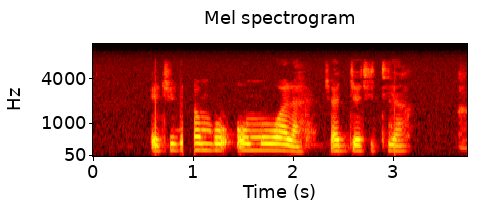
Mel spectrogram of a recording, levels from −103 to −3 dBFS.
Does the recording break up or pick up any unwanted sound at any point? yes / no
yes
